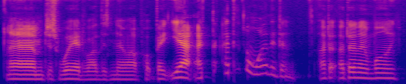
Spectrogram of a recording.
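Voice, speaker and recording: A man's voice: medium pitch, sing-song, fast. A man in his forties from the UK, casually chatting on a music live stream and answering viewer questions with lots of fillers. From United Kingdom. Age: 40s.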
